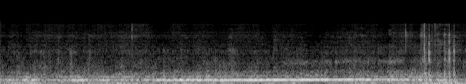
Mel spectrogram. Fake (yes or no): yes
